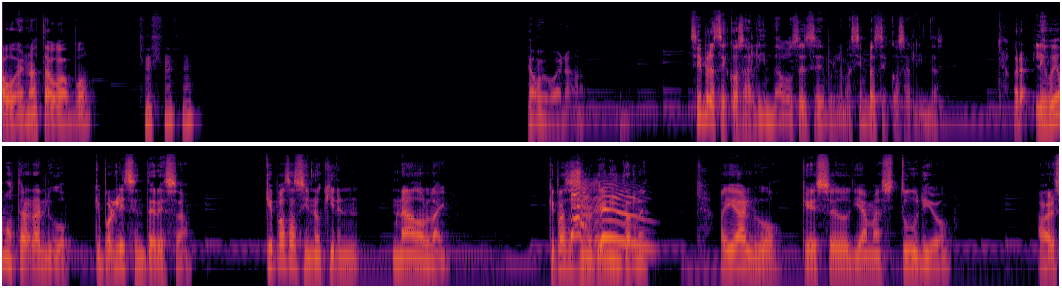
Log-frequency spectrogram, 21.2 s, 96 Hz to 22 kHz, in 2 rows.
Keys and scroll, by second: 10.2 Escape, 17.5-20.9 typing, 20.9 Return.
